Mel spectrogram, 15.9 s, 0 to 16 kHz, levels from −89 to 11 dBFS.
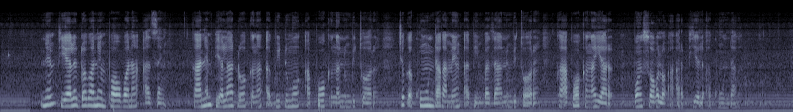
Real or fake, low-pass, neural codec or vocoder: real; 10.8 kHz; none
